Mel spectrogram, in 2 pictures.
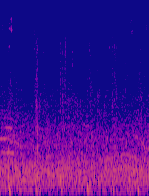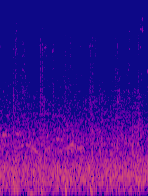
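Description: Footsteps walk over pavement outdoors.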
